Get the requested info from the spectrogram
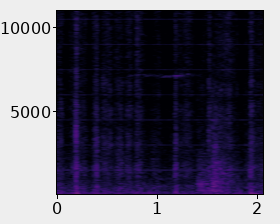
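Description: Near silence in a lecture hall, with faint scattered rustling as hands are wiped with a towel.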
